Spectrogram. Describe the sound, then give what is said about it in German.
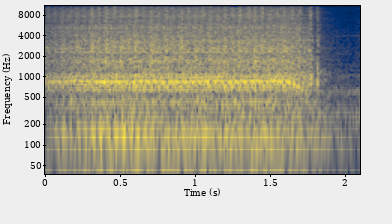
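A sewing machine whirs as workers sew tall, intricate headdresses of colorful ostrich or pheasant feathers for dance guards, a steady, even mechanical hum that runs alone and then cuts off abruptly near the end. “Arbeiterinnen nähen komplizierte, hochgetürmte Kopfputze für Tanzgarden aus bunten Straußenhahnen oder Fasanfedern.”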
